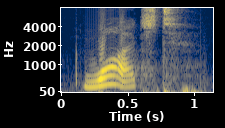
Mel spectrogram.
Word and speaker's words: watched: Watched, watched with the T sound.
